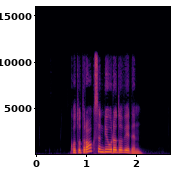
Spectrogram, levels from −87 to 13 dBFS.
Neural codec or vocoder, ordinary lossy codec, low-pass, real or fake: codec, 24 kHz, 0.9 kbps, WavTokenizer, large speech release; none; 10.8 kHz; fake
